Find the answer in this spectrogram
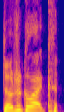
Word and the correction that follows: Doja Cat: Doja Clat? Clat? – Doja Cat claims. Did I say that right? – Yeah, you did.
